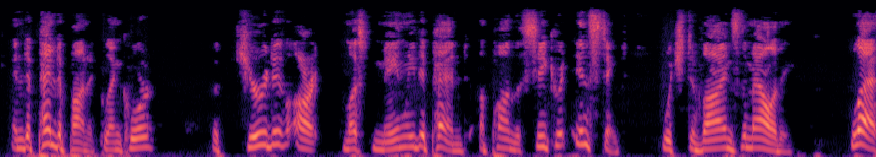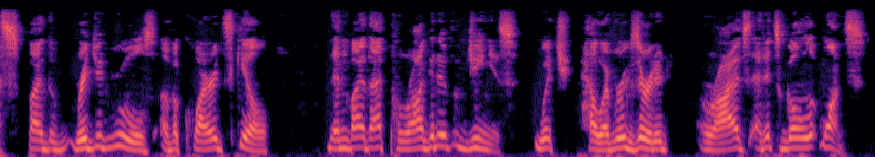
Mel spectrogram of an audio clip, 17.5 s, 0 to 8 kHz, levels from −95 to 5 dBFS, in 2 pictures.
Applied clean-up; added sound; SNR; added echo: none; none; none; none.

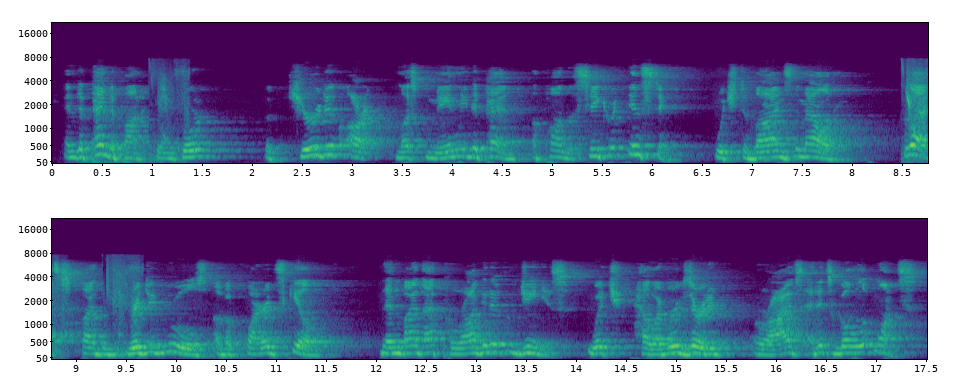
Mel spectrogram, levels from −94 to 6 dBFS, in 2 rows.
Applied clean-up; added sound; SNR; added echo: neural separator model SepFormer DNS4.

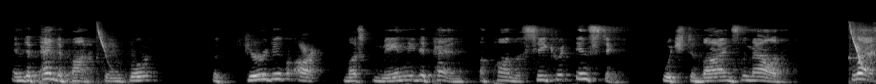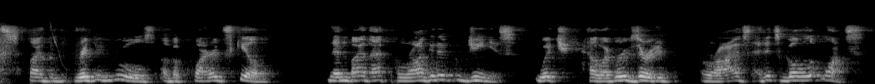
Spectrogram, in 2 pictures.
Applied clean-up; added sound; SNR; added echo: neural mask model DeepFilterNet 3.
